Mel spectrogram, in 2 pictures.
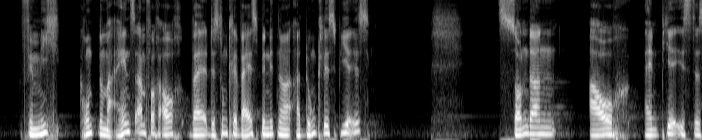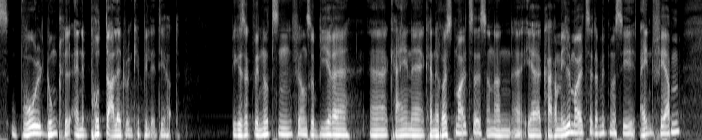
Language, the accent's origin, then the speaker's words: German; Carinthia, Austria; bei uns daheim in Kärnten, bei uns im Mölcher, sehr traditioneller zu Weihnachten oder um Jahreswechsel herum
